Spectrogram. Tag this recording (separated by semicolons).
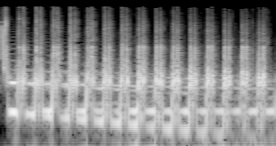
audio; beat; effext; fx; game; jungle; sound; vicces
